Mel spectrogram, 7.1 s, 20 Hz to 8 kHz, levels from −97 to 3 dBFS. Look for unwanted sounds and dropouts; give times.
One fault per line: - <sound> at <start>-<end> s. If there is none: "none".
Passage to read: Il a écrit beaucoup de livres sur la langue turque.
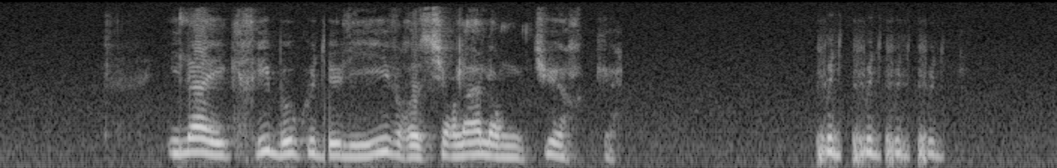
- dropout at 2.2-2.2 s
- laugh at 5.4-6.3 s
